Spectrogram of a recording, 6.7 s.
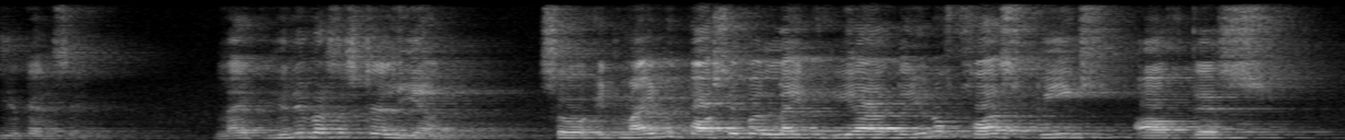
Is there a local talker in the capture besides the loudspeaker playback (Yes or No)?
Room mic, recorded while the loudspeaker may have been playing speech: No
